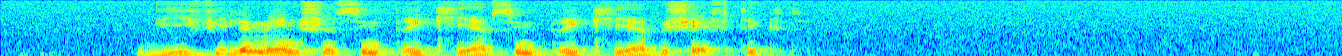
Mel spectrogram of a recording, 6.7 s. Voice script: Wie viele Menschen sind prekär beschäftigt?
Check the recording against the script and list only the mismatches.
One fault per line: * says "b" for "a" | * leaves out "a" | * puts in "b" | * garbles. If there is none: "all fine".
* puts in "sind prekär"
